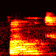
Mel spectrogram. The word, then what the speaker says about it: vote: En palabras como esta hay que pronunciar bien la letra T, no la letra T, la letra V, porque hay que diferenciar. No puedo decir vote, porque si digo vote estoy diciendo bote.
